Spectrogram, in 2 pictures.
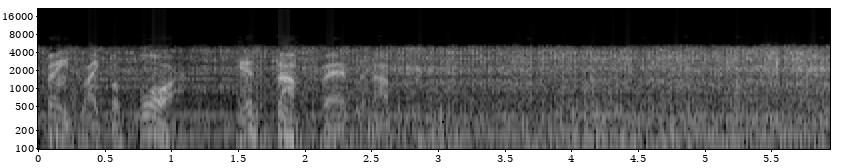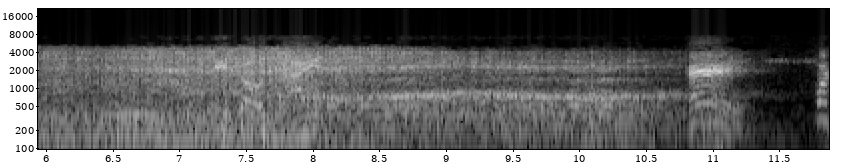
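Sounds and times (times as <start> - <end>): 
heavy truck engine idling: 0.0 - 11.5
speech: 0.1 - 3.1, 4.1 - 4.8, 6.5 - 8.2.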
